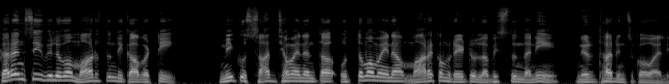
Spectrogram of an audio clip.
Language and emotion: Telugu, neutral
